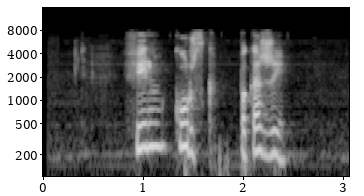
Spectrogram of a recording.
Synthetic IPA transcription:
fʲilʲmkurskpəkaʐɨ

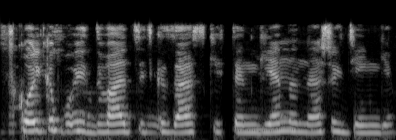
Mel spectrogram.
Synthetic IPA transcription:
sskolʲkəbudʲɪt̪̚d̪vat̪sɨtʲkɐzaskʲɪxt̪ɛnɡʲenːɐnaʂɨdʲenʲɡʲɪ

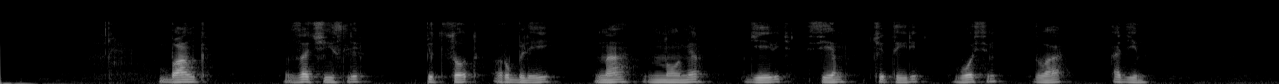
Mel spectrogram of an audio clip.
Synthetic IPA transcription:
bank | zɐt͡ɕisʲlʲɪ | pʲɪt̪ʲsot̪rʊblʲej | nɐno̞mʲɪr | dʲevʲɪtʲsʲemʲ | t͡ɕɪt̪ɨɾʲɪ | vosʲɪmʲ | d̪va | ɐdʲin

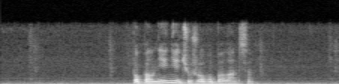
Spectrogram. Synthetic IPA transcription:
pəpɐlˠnʲenʲɪjət͡ɕʊʐovəbɐlˠansə

